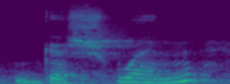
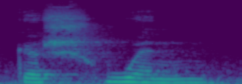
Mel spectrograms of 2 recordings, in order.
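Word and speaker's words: geschwënn: Notice that the W in geschwind is not pronounced as a V sound the way it is often pronounced in Luxembourgish, but here in the middle and after the sh, it turns into more of a w sound, geschwind.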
